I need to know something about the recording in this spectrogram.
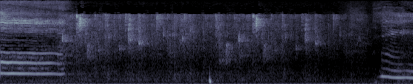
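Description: A held sung note in the performance music ends about a second in, followed by a rushing noise like running water with small crackles. Near the end a voice-like sound begins, sliding steadily down in pitch.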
